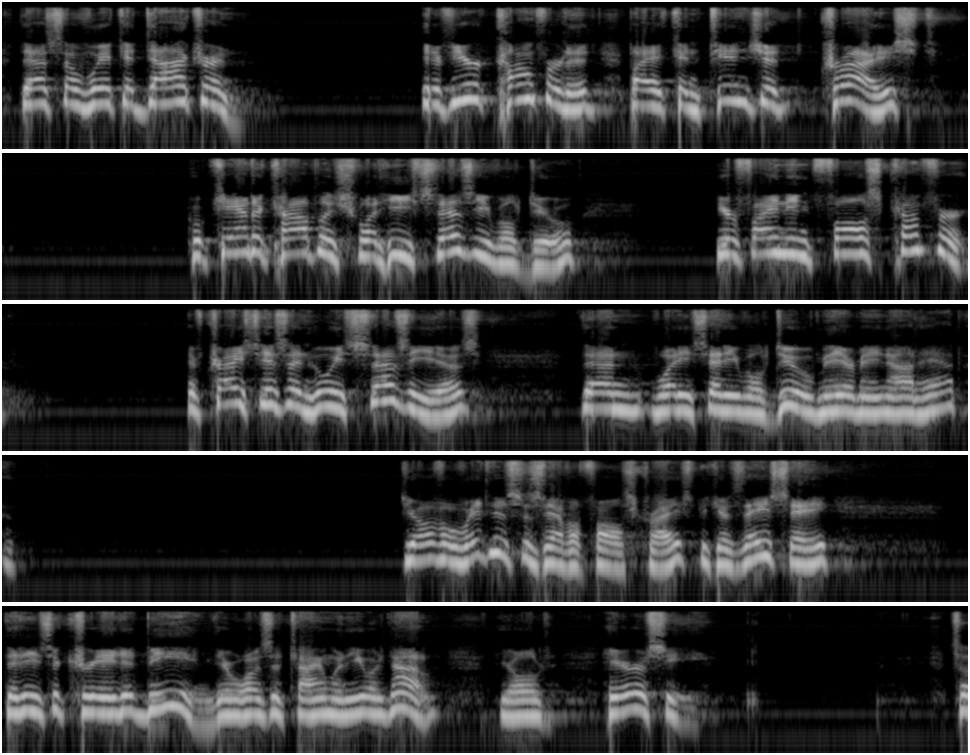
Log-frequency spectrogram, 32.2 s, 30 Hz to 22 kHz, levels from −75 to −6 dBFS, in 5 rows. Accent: American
